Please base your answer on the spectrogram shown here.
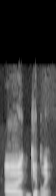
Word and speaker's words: Ghibli: So, what's the way they pronounce it in the documentary? Ghibli.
